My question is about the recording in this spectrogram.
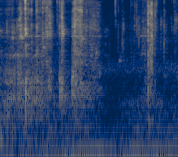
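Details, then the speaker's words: Rebuilt water pump turned slowly by hand: repeated gritty scrapes at the same spots each revolution; the new impeller is contacting the brass wear ring. "oh she was hitting on the inside I thought about it yep so it's contacting the uh the brass wearing new and we put in"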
